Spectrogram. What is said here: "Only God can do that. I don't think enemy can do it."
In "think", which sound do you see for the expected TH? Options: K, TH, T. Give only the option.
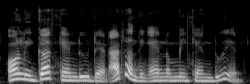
T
